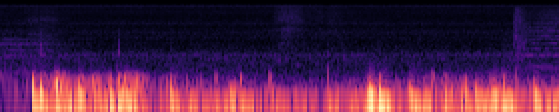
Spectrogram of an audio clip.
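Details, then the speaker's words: Adult's own heartbeat recorded through a Stemoscope Pro wireless digital stethoscope via phone app: low, muffled, normal thumping heart sounds with some rubbing noise. "once connected you click listen and record and you can automatically start hearing what it appears and here's an example of my heartbeat"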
